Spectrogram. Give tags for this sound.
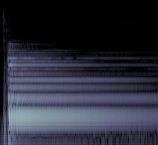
Do Piano

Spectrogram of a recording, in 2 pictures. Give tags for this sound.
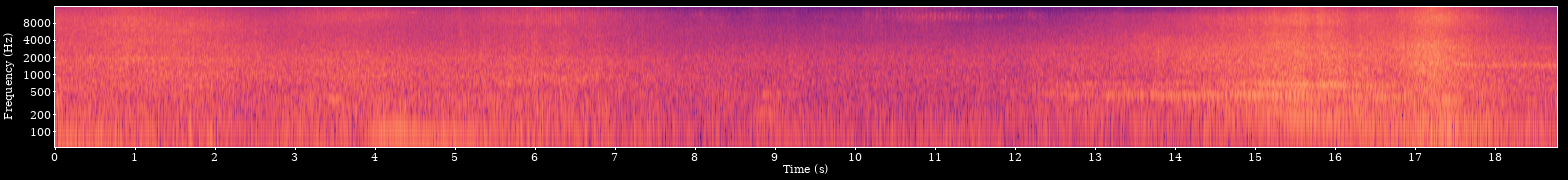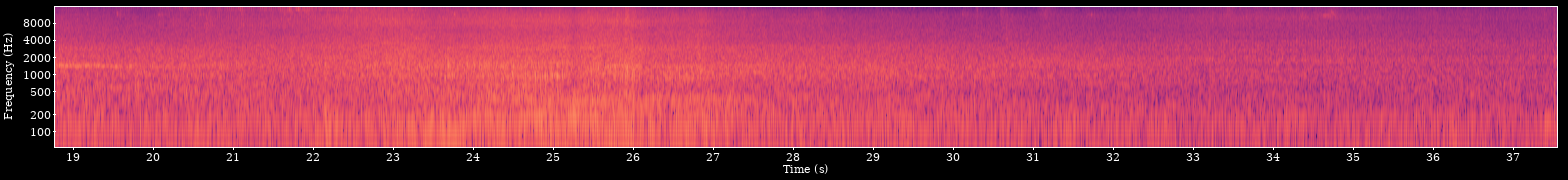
field-recording Paris sonic TCR water

